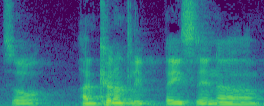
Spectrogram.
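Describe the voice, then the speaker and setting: A man from Hungary giving a conference panel talk, steady and hesitant with many ums. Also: medium pitch, takes it slowly, roomy sound. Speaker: panel speaker. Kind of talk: conference presentation.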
